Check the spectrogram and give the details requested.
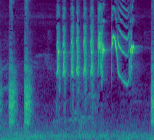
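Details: A young Javan myna in full song gives a varied phrase: two harsh, rasping notes, then a quick run of eight high clipped chips and swooping whistled slurs, closing harshly.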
